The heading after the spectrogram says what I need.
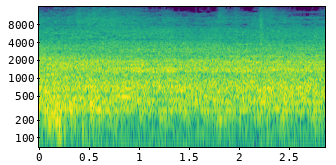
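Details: Burko safety water boiler after a detached part at the bottom was put back in place: steady, even hiss and rush of water warming, no clicks or buzzing; heating normally.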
